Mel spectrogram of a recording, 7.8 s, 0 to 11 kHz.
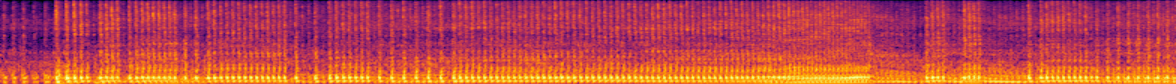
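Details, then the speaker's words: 1995 Yamaha Wolverine 350 single-cylinder, in for no-start after a backfire: at steady half throttle the putter breaks up with dropouts and surges; idle and high revs fine, flooding with too much gas suspected, needle possibly to be dropped one notch. "when you're like mid throttle half throttle it's definitely putting too much gas into the system yeah that's steady throttle right there"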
